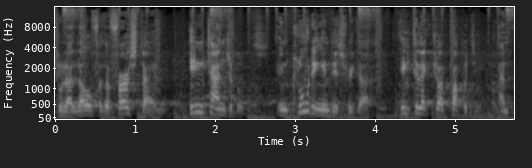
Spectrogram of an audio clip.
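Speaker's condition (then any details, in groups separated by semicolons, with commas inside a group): No condition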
